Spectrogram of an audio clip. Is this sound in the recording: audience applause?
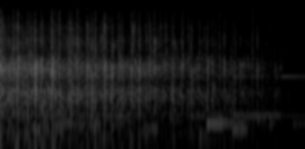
yes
